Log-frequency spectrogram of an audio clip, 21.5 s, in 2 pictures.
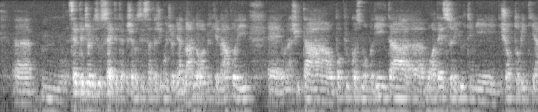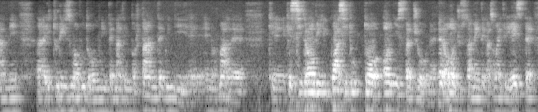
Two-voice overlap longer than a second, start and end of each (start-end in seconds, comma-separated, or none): none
